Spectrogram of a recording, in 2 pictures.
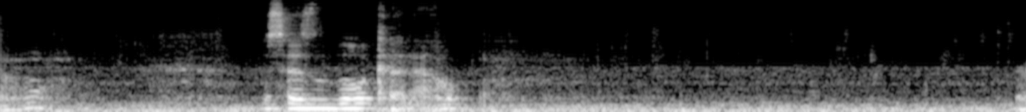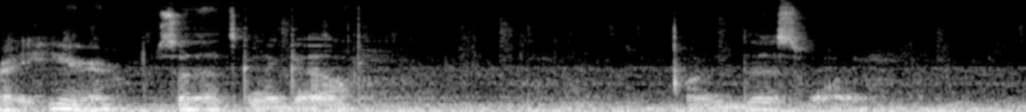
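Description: Plastic headphone parts click and rub as they are handled close by.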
